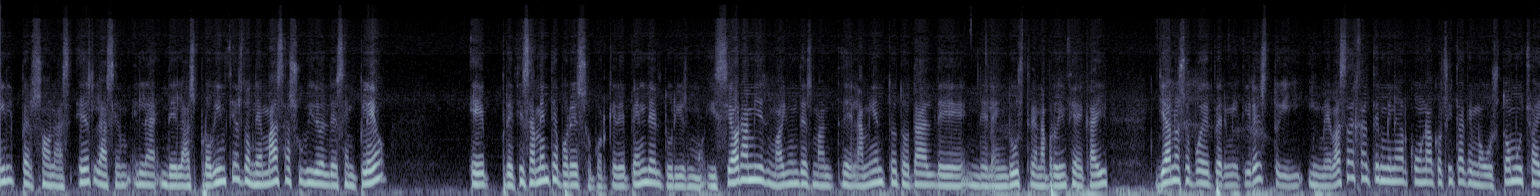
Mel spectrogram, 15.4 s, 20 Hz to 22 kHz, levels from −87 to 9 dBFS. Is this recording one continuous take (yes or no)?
yes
